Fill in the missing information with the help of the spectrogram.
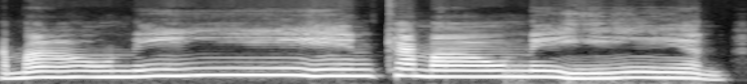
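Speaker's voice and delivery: slow, stretched singsong invitation; drawn-out welcome. Acted. Host singing viewers into her stream, slow and stretched. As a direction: draw every word out like a lazy tune.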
